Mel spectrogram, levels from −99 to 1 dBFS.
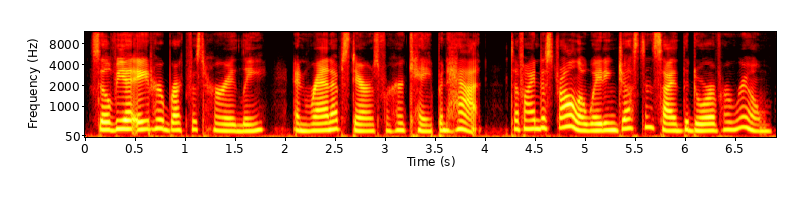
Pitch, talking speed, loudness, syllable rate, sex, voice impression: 240 Hz, 210 wpm, -20 LUFS, 5.6 syllables/s, female, feminine, slightly young, tensed, powerful, bright, clear, fluent, slightly cute, friendly, lively, slightly sharp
